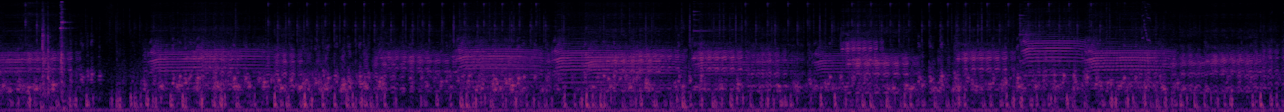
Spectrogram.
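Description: Sheep in Minecraft bleat repeatedly, a series of wavering baas in an irregular rhythm over a steady low background hum.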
